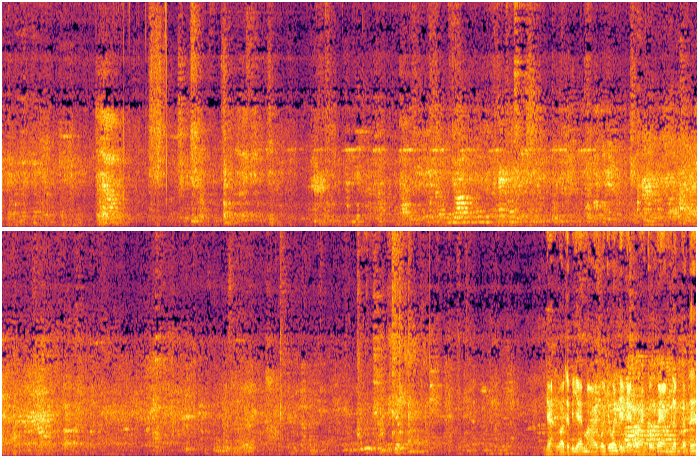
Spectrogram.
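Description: Adult men and women chat nearby in a busy indoor room, growing louder and livelier near the end.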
